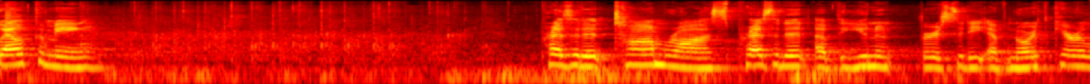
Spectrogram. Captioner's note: applause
